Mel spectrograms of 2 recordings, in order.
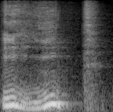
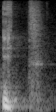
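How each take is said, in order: First: The word begins with a Y sound. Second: The word begins directly with a vowel. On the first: The speaker calls it right. "c'est yit" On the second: The speaker calls it wrong. "pas it"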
